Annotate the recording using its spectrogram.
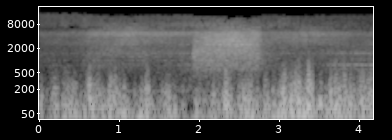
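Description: Launch-pad audio from a fuelled Falcon 9: a low, uneven rumble throughout, with a swell of hissing gas venting from the rocket about two seconds in.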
